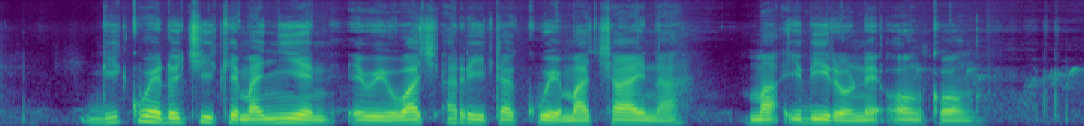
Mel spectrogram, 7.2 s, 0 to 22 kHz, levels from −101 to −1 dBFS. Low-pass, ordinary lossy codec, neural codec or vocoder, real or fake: none; none; none; real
